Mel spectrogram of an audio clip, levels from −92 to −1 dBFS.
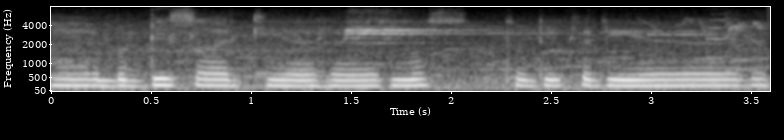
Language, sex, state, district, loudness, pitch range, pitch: Rajasthani, female, Rajasthan, Churu, -15 LUFS, 200-210 Hz, 205 Hz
